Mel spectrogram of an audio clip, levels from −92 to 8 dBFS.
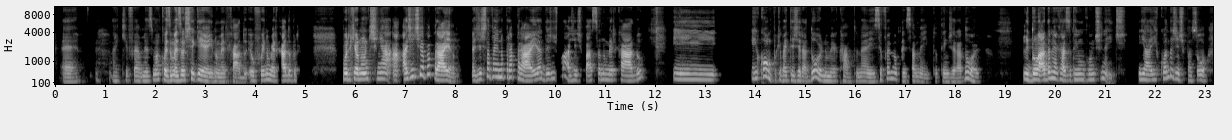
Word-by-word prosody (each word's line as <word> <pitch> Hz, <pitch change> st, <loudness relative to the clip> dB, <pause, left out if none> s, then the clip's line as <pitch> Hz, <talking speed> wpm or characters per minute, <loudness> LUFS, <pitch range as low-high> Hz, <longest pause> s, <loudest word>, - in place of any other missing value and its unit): É, 135 Hz, 0 st, -7 dB, 0.7 s
aqui 150 Hz, -3 st, -15 dB
foi 160 Hz, -, -5 dB
a 155 Hz, -, -6 dB
mesma 155 Hz, +5 st, -5 dB
coisa, 175 Hz, -3 st, +3 dB
mas 165 Hz, 0 st, +5 dB
eu 175 Hz, -, +3 dB
cheguei 195 Hz, -1 st, +3 dB
a 150 Hz, -, +3 dB
ir 140 Hz, -, -4 dB
no 145 Hz, 0 st, -6 dB
mercado, 135 Hz, -1 st, -2 dB
eu 165 Hz, -, -5 dB
fui 175 Hz, +2 st, -4 dB
no 195 Hz, -, -3 dB
mercado 165 Hz, -1 st, +2 dB
por -, -, -11 dB, 0.9 s
porque 210 Hz, 0 st, +4 dB
eu -, -, +9 dB
não 210 Hz, +1 st, +4 dB
tinha 220 Hz, +1 st, +1 dB
a -, -, +2 dB
a -, -, +3 dB
gente 290 Hz, +7 st, +1 dB
ia 345 Hz, -1 st, +1 dB
para 370 Hz, +3 st, -4 dB
praia, 175 Hz, -, +7 dB, 0.3 s
a -, -, -2 dB
gente 180 Hz, +5 st, -5 dB
estava 290 Hz, +6 st, -2 dB
indo 280 Hz, 0 st, -2 dB
para 270 Hz, -1 st, -3 dB
praia, 195 Hz, -4 st, +5 dB
daí 200 Hz, 0 st, -5 dB
a -, -, -6 dB
gente 225 Hz, 0 st, -11 dB
fala: -, -, -4 dB
"Ah, -, -, -1 dB
gente 180 Hz, +1 st, -10 dB
passa 175 Hz, +4 st, -2 dB
no 195 Hz, 0 st, -7 dB
mercado, 185 Hz, +3 st, +2 dB, 0.6 s
e 195 Hz, -2 st, -5 dB, 0.7 s
e 225 Hz, +2 st, -6 dB
compra, 300 Hz, +3 st, 0 dB
porque 195 Hz, -, -11 dB
vai 165 Hz, -2 st, -4 dB
ter 170 Hz, 0 st, -9 dB
gerador 165 Hz, -, -3 dB
no 160 Hz, -, -6 dB
mercado”, 145 Hz, -2 st, -10 dB
né, 145 Hz, -1 st, -8 dB
esse 135 Hz, +7 st, -2 dB
foi 220 Hz, +4 st, -7 dB
o -, -, -8 dB
meu 215 Hz, -2 st, -7 dB
pensamento, 140 Hz, -, -9 dB
“tem 135 Hz, -1 st, -10 dB
gerador”. 135 Hz, -, -6 dB, 0.9 s
E 205 Hz, -1 st, +1 dB
do 200 Hz, -, +3 dB
lado 200 Hz, -, +10 dB
da 230 Hz, -, +2 dB
minha 230 Hz, -2 st, -2 dB
casa 175 Hz, -3 st, 0 dB
tem 195 Hz, +1 st, -6 dB
um 195 Hz, -1 st, -6 dB
Continente. 200 Hz, -, -8 dB, 0.2 s
E 200 Hz, 0 st, -1 dB
aí, 185 Hz, 0 st, -4 dB
quando 230 Hz, +8 st, -6 dB
a 300 Hz, -, -7 dB
gente 205 Hz, -5 st, -6 dB
passou, 170 Hz, +2 st, -5 dB
180 Hz, 195 wpm, -26 LUFS, 155-210 Hz, 0.9 s, lado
